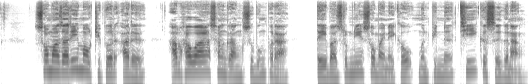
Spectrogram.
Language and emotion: Bodo, neutral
